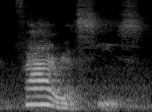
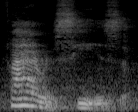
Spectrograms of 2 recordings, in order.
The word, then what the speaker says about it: Pharisees: Same group of people, we have Pharisees. Pharisees. This word can be a noun or a verb, but the same pronunciation.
